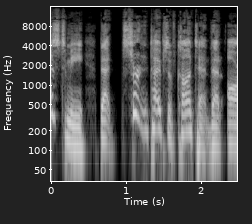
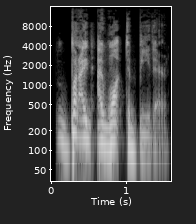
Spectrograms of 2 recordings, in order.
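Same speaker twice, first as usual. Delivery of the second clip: ordinary talk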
